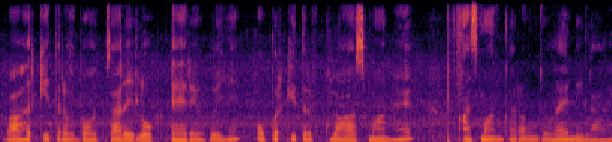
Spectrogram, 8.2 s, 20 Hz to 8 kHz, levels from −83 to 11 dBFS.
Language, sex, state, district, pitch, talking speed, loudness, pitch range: Hindi, female, Uttar Pradesh, Etah, 175 Hz, 160 wpm, -24 LUFS, 160-190 Hz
